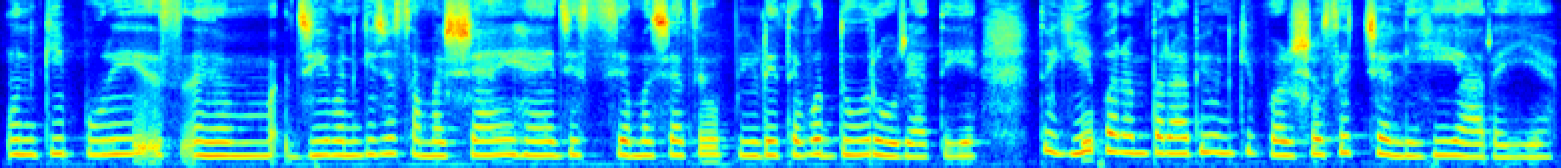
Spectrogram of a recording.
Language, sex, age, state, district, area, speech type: Hindi, female, 18-30, Rajasthan, Jaipur, urban, spontaneous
